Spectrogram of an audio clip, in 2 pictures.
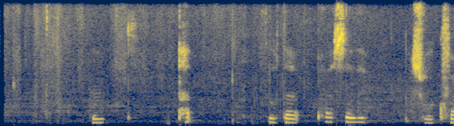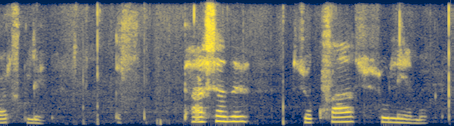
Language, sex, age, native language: Icelandic, female, 10, Icelandic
